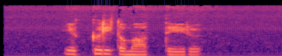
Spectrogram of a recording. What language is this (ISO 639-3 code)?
jpn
